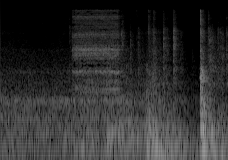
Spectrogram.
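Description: Elevator doors slide shut.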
